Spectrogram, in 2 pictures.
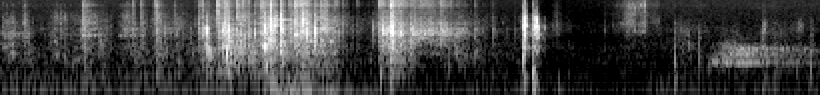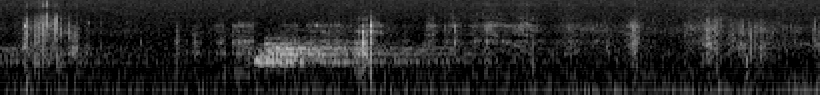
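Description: Steel trellis wire rasping as it is pulled through a wooden post, with a sharp click a little after three seconds. A dog barks in short runs about four and a half and seven seconds in.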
